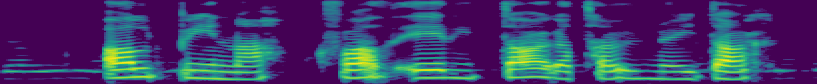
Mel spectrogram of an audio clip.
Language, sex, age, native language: Icelandic, male, 12, Icelandic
